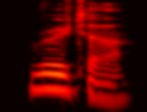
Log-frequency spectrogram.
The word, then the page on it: rooter: Australian English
